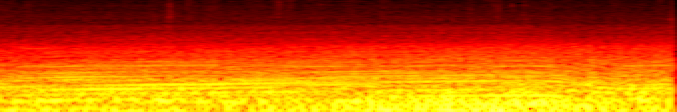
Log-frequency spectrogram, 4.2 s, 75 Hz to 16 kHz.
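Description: Cabin drone of a 2021 Subaru Crosstrek with a CVT on the move, a steady low engine hum and road rumble held at an even level with no voices over it.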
